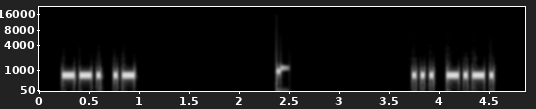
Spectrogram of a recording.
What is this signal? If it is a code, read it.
Morse code, heard as a keyed tone, about 28 wpm, 700 Hz. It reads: GA SC
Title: US States and Canadian Provinces 28wpm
